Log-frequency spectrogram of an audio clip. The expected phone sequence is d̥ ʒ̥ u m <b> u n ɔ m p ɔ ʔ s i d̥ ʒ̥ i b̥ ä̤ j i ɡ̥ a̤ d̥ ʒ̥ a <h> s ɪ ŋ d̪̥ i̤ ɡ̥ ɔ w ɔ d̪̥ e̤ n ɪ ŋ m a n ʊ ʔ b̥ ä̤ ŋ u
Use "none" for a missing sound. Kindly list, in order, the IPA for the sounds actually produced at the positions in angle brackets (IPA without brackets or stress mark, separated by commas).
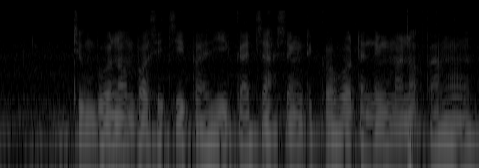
b, h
